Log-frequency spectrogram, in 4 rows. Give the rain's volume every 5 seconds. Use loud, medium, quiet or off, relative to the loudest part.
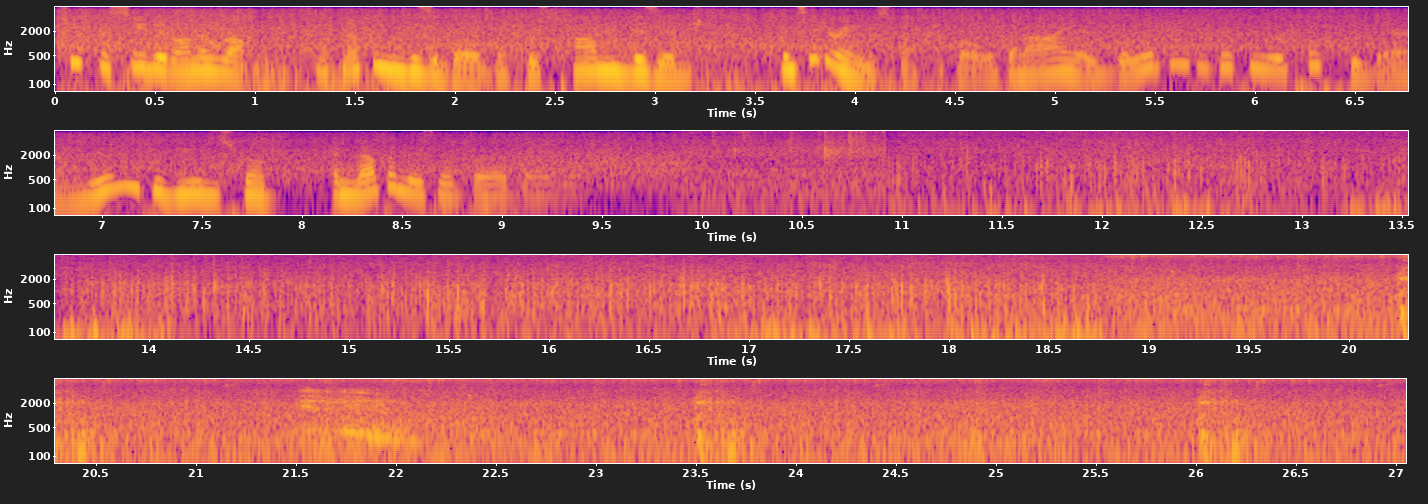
medium, medium, medium, loud, loud, loud.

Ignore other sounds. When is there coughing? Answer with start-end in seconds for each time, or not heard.
21.5-22.1.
